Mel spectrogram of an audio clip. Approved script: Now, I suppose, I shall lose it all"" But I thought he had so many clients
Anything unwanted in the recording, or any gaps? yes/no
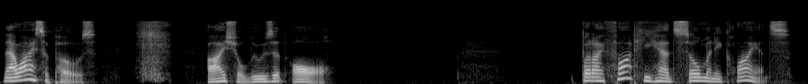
yes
